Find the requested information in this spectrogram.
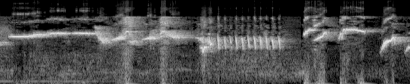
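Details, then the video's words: Oriental magpie-robin sings a sustained high whistle, then a rapid rattling trill of evenly spaced notes, ending with sharp upslurred whistles. "kacer gacor"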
